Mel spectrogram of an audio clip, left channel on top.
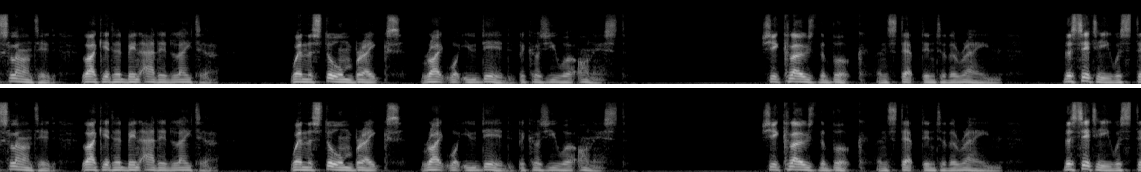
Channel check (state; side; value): normal; both; correlation 0.73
